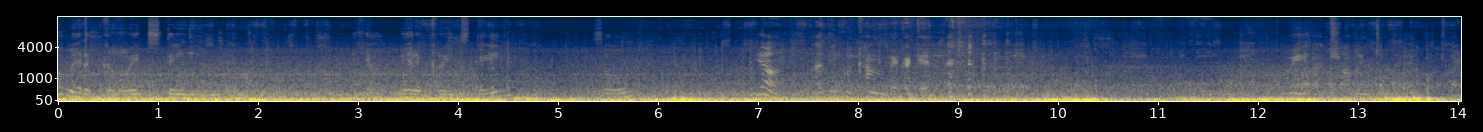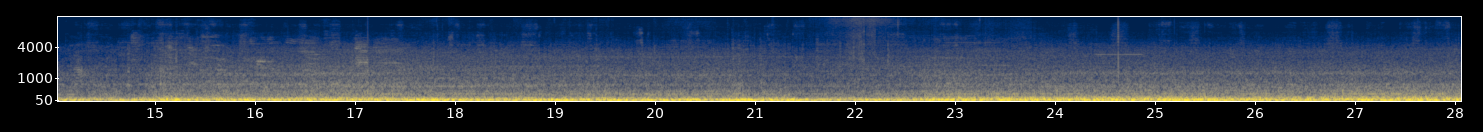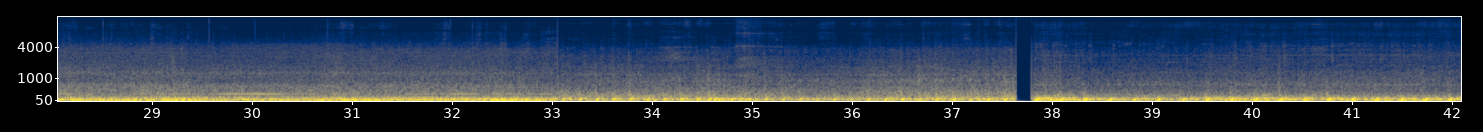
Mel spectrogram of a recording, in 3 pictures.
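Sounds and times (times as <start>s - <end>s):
car road noise from cabin: 0.0s - 33.6s.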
